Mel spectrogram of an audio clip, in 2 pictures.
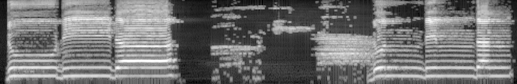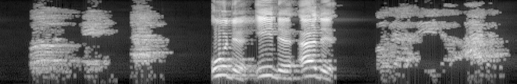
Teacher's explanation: huruf dal sifatnya adalah qalqalah atau memantul ketika disukunkan. Dia tidak ada udaranya dan dia tidak bisa mengalir suaranya.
